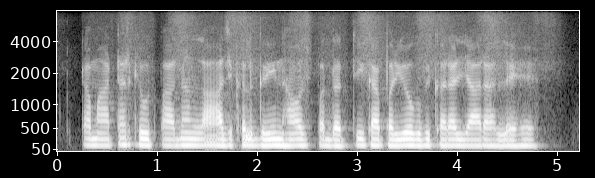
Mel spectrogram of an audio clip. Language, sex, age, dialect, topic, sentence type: Magahi, male, 18-24, Central/Standard, agriculture, statement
